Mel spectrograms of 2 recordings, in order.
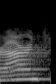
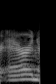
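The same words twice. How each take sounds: First: "Aaron" said with an open AR first vowel; name pronunciation variant. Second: "Aaron" said with an AIR first vowel; name pronunciation variant. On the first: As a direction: say "Aaron" as ARR-un. Offers the alternative pronunciation. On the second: Offers two pronunciations of the name. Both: Shown as a demonstration.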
